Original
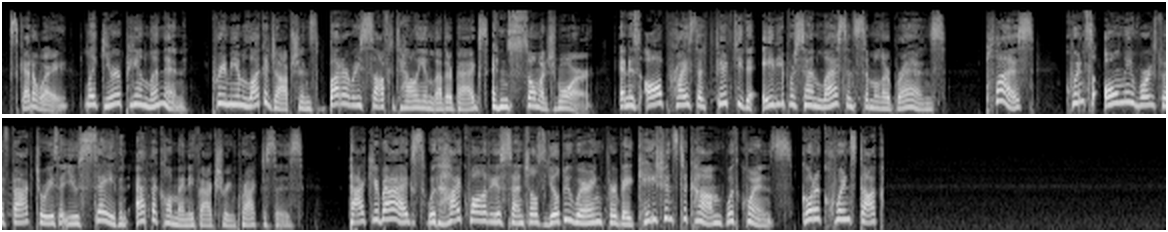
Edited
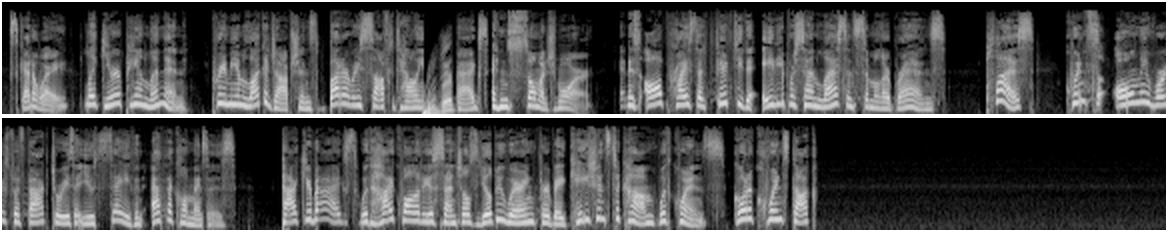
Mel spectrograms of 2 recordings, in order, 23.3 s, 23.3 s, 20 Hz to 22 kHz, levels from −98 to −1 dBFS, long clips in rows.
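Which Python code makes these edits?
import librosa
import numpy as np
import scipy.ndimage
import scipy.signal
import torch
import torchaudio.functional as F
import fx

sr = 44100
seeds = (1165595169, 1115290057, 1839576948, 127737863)

y = fx.edit(x, sr, fx.tape_start(start_s=4.21, length_s=0.34),
    fx.fade_out_to(start_s=5.4, length_s=0.86, floor_db=-23.0),
    fx.stretch_span(start_s=10.79, length_s=0.31, factor=1.5),
    fx.fade_in_from(start_s=12.42, length_s=0.41, floor_db=-17.5),
    fx.cut(start_s=13.49, length_s=0.83),
    fx.fade_in_from(start_s=15.48, length_s=0.68, floor_db=-15.0), tone=tone)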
